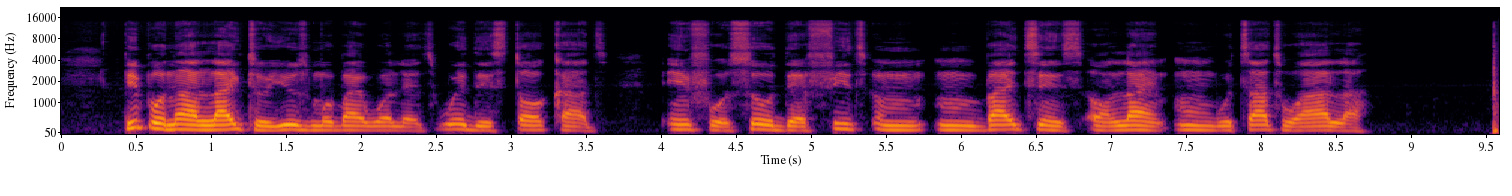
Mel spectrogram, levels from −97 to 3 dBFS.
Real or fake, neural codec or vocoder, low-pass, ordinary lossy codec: real; none; 14.4 kHz; AAC, 96 kbps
